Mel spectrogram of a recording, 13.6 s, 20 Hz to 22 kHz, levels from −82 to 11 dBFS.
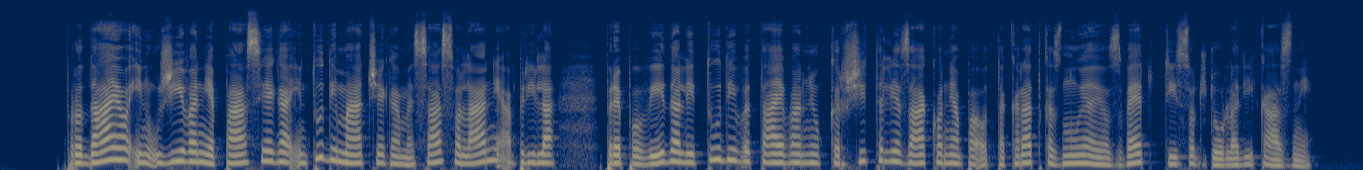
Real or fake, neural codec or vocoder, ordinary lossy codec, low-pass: real; none; none; 19.8 kHz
